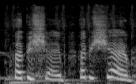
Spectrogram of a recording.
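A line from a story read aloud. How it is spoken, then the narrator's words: Sobbing exclamations, woman and sons. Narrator (Russian): восклицают, рыдая, жена Ананси с сыновьями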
